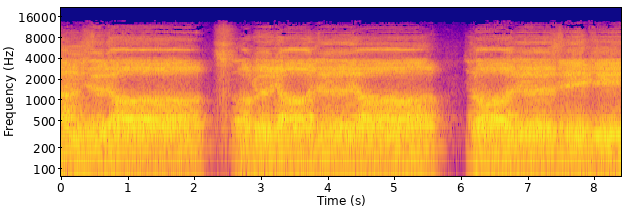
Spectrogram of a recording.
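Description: Group of Zen monks chanting a mealtime sutra in unison on a steady monotone, in long phrases broken twice by short pauses for breath.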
